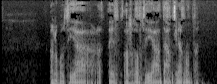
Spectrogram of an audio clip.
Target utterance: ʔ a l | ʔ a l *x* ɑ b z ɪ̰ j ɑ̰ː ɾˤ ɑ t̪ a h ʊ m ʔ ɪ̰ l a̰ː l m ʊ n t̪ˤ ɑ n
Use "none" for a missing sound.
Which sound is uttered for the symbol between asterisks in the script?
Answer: ɣ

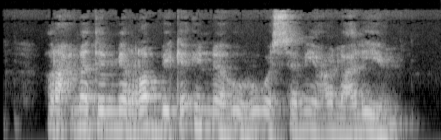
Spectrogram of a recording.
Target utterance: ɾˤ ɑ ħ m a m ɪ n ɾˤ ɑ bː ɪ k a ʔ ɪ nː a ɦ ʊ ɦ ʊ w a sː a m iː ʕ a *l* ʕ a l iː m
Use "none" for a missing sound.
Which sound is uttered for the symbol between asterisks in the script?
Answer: l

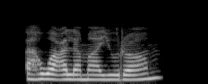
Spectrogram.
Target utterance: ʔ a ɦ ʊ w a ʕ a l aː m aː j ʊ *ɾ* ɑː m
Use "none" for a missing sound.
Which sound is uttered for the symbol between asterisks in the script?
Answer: ɾ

